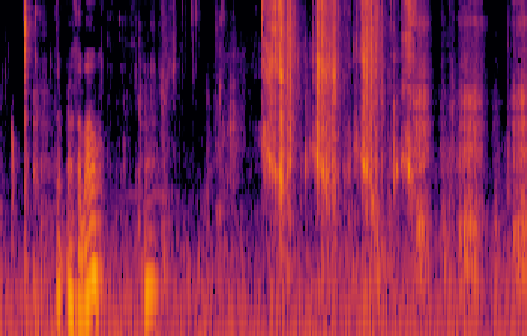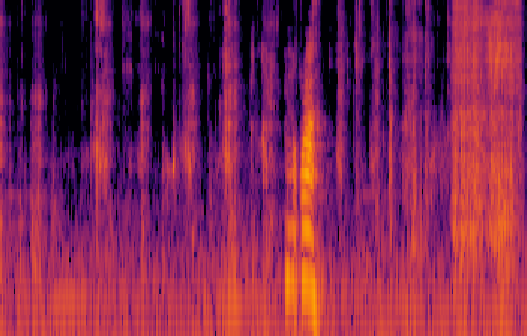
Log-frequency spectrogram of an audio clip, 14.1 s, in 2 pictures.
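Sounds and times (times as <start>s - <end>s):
pork rind crunching: 2.6s - 10.8s.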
